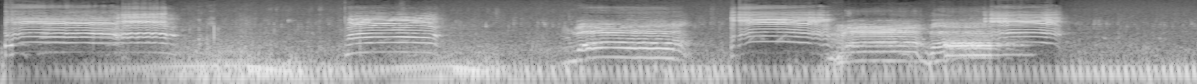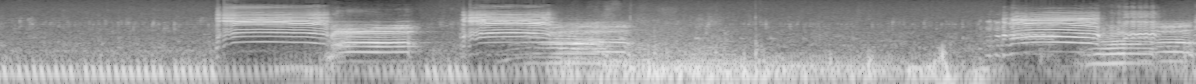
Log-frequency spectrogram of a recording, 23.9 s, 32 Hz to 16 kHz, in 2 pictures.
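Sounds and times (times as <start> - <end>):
goats bleating: 0.0 - 1.9, 3.4 - 4.6, 5.6 - 10.7, 14.1 - 20.1, 21.8 - 23.9
low steady rumble: 0.6 - 23.8.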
